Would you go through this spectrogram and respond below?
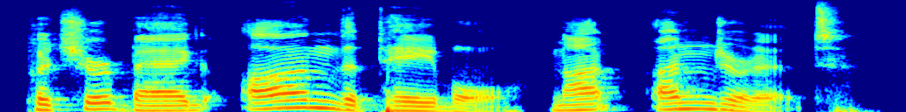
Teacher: because I want to emphasize where to put the bag I put stress on those function words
